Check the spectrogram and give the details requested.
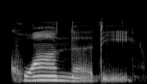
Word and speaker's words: quantity: When the t is after the n and it's in the unstressed syllable, it's okay to skip it. This is quantity.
